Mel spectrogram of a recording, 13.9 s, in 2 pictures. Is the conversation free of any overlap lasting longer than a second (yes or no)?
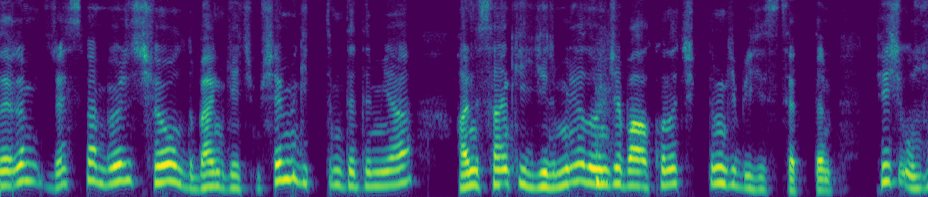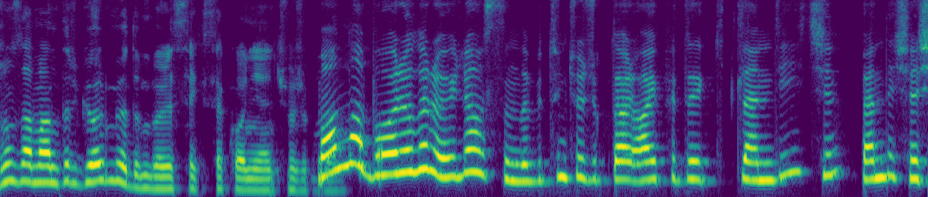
yes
